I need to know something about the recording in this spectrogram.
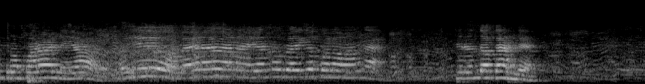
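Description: A boy speaks loudly and with animation through a microphone.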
